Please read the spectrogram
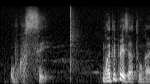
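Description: A man speaking in short, broken phrases, with one sharp click about halfway through.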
